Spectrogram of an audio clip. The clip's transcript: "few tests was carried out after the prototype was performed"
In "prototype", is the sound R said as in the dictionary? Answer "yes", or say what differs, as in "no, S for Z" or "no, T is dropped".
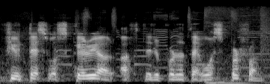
yes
